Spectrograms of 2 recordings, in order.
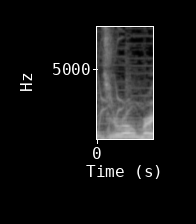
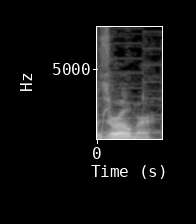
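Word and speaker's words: Zeorymer: well, not Great Zeromer, Zeromer. Although I think his name is actually pronounced Zerimer, but it doesn't matter.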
